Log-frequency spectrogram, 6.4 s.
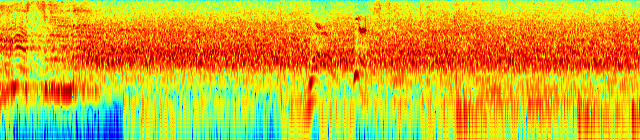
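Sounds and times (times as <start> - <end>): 
stadium crowd erupting in cheers: 0.0 - 6.3.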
